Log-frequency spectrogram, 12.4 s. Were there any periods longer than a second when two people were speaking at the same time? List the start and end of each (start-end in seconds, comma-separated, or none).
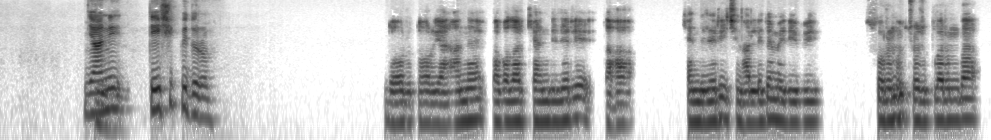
none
